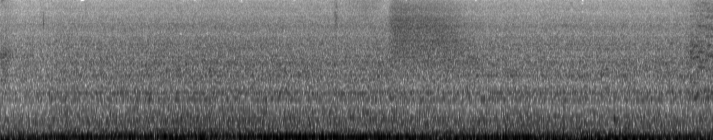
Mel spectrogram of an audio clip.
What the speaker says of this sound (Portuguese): Olha ali, tanto de carro.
